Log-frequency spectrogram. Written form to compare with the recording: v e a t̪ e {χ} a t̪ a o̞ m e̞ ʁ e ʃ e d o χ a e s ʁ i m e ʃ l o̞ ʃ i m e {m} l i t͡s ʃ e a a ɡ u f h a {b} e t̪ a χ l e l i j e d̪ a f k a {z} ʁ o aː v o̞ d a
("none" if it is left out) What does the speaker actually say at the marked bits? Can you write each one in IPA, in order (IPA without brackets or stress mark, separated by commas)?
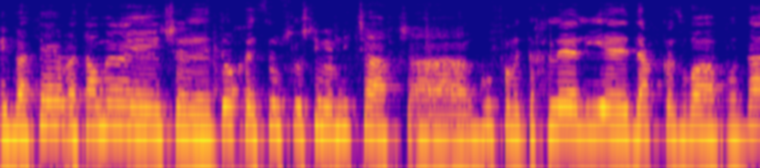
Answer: none, m, m, z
